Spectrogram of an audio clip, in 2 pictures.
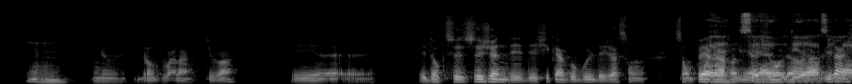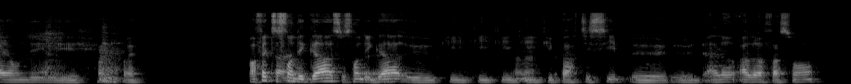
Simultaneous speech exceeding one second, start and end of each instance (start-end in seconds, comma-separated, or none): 7.0-8.6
